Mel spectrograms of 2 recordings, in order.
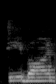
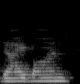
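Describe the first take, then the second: First: The first syllable sounds like 'dee'. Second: The first syllable sounds like 'die'. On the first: This is how the company that makes it says it. "pronunciation that we typically use" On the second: This is how many people in the market say it. "a lot of people in the market have called it die bond"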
